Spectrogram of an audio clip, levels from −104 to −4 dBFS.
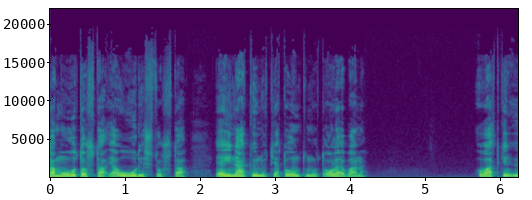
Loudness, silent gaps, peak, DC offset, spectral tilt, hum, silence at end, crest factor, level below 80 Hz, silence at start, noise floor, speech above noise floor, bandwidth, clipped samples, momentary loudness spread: -27 LUFS; none; -8 dBFS; under 0.1%; -8 dB/octave; none; 0 s; 18 dB; -62 dBFS; 0 s; -73 dBFS; 47 dB; 16 kHz; under 0.1%; 10 LU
